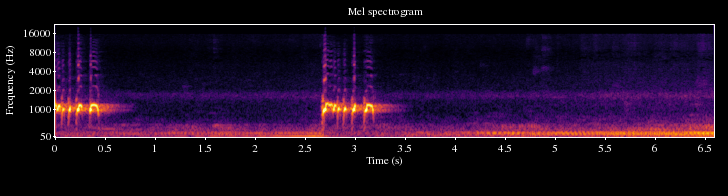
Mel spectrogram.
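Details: Local Pajajaran-type zebra dove from Kuningan, West Java, caged and hoisted high on a pole, gives two soft cooing phrases of rapid rolling notes, about two and a half seconds apart, over a low background hum.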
